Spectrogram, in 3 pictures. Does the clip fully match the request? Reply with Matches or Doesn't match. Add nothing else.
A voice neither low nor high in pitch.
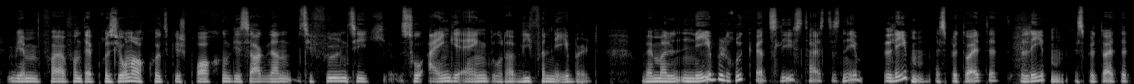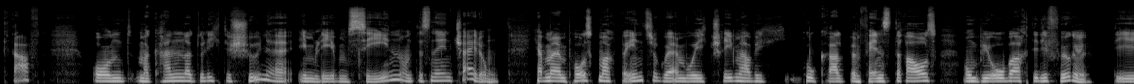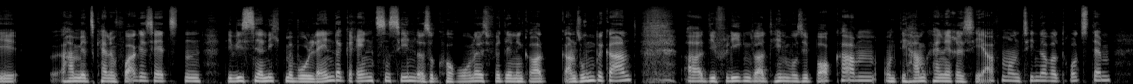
Matches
